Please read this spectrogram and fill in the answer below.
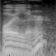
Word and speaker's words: Euler: It is pronounced Euler.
